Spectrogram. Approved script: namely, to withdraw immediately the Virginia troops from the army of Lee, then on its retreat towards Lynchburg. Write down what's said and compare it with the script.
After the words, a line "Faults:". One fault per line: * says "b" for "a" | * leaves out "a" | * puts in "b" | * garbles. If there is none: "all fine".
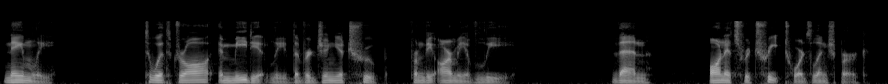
namely, to withdraw immediately the Virginia troop from the army of Lee, then on its retreat towards Lynchburg.
Faults:
* says "troop" for "troops"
